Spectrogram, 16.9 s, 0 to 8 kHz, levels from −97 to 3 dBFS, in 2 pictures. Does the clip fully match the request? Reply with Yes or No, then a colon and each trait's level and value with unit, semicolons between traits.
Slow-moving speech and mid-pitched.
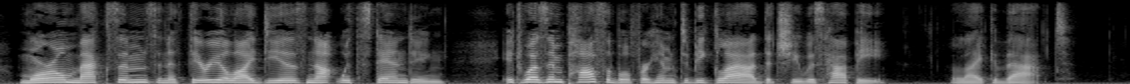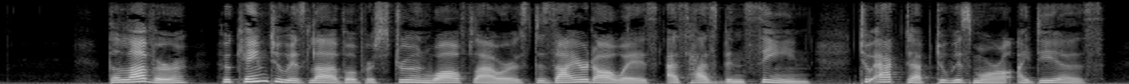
No: average, 150 wpm; medium, 170 Hz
